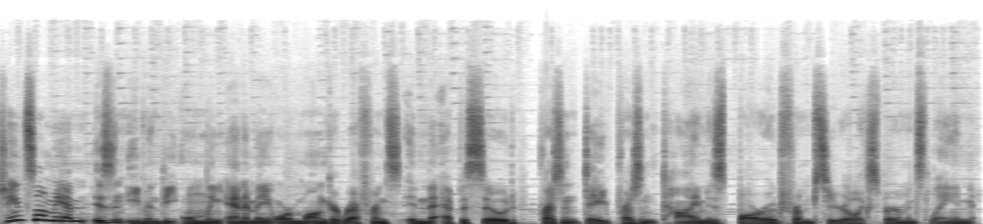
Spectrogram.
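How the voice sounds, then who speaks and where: A man narrating an analytical video essay, scripted but with casual asides. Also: mid-range voice.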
